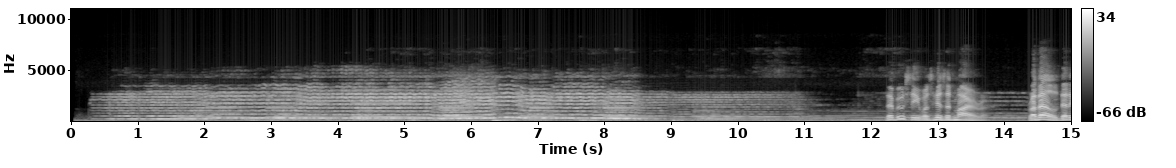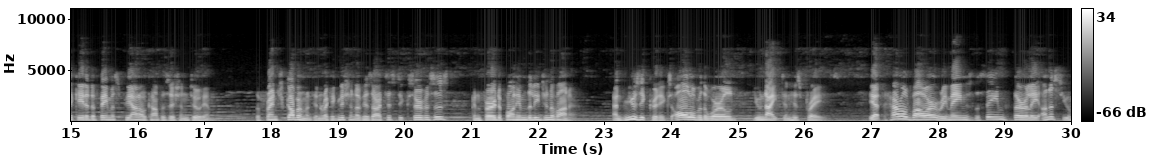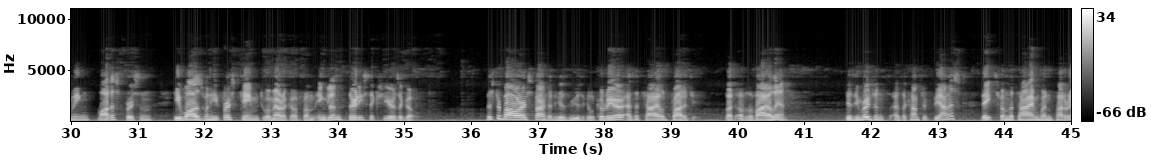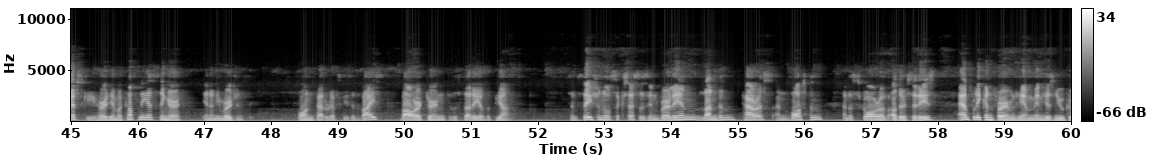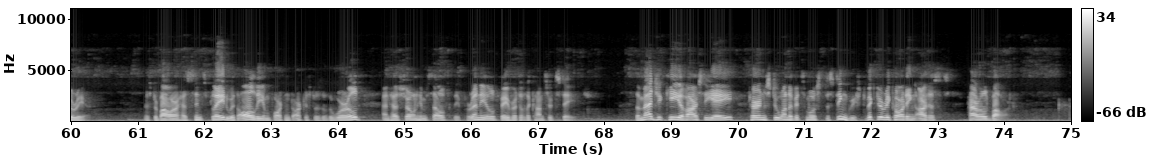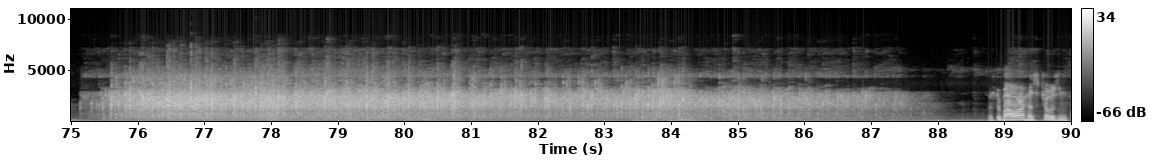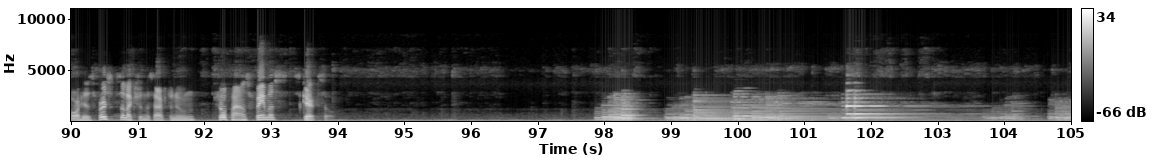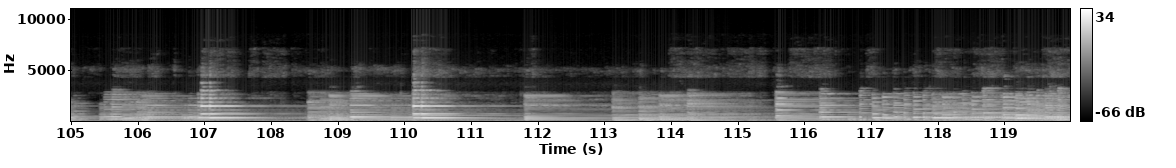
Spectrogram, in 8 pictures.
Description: Harold Bauer plays music of Chopin - RCA - The Magic Key Program - May 26, 1936 - NBC Red Network - Past Daily Weekend Gramophone.
Going into the early 20th century this week for a rare broadcast recital by the legendary late 19th/early 20th century pianist Harold Bauer.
